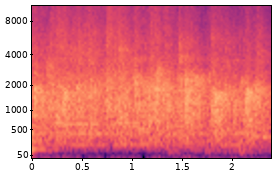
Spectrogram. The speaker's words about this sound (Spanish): ¿Por qué no van a aplauso al Señor, por favor, esta mañana? Denle un aplauso al Señor esta mañana, por favor.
